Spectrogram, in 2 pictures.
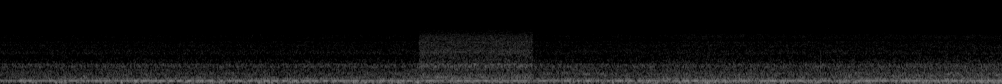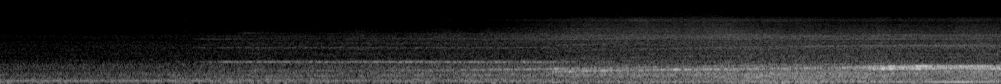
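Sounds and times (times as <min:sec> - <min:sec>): electric train arriving: 0:11.3 - 0:20.0.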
